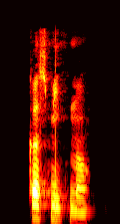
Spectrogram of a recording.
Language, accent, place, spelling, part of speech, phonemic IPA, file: French, France, Lyon, cosmiquement, adverb, /kɔs.mik.mɑ̃/, LL-Q150 (fra)-cosmiquement.wav
- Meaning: cosmically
